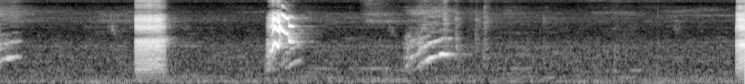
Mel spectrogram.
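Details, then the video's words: Captive Javan myna kept as a pet making harsh, loud squawking bursts mixed with a quick upward-sweeping chirp, a few seconds apart. "Jalak kebo"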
